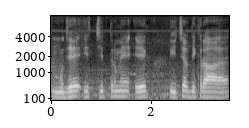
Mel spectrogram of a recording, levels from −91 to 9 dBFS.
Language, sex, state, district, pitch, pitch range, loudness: Hindi, male, Madhya Pradesh, Katni, 140 Hz, 130-145 Hz, -16 LUFS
